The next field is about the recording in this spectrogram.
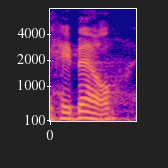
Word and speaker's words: Hebel: It's actually Hebel is how you pronounce that, and you pronounce it this way. So Hebel is Abel in Scripture.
